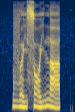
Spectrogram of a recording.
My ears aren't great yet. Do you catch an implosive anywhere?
no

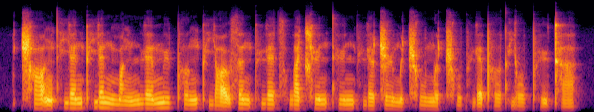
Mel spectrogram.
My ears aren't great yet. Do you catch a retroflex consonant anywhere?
yes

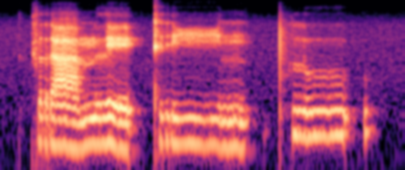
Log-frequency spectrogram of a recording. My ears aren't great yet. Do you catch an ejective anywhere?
no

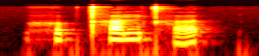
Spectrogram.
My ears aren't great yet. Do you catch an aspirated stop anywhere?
yes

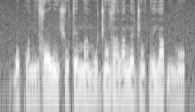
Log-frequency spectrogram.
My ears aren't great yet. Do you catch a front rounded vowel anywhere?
no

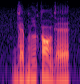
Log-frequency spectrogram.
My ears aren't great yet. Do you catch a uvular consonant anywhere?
no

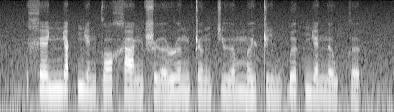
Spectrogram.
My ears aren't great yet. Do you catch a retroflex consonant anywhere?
yes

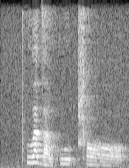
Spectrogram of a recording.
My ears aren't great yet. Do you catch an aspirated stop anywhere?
yes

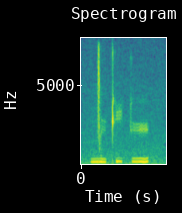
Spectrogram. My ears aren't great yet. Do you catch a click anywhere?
yes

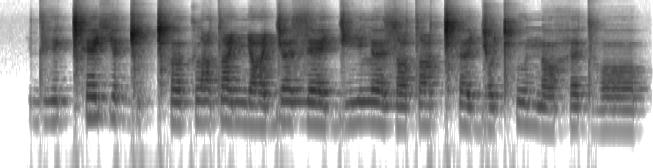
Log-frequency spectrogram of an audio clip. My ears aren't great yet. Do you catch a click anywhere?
yes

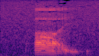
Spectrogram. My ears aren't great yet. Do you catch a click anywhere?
no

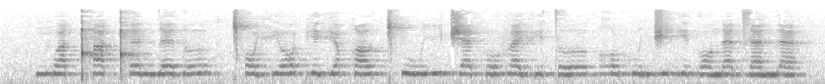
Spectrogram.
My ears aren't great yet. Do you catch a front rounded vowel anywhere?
no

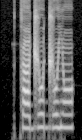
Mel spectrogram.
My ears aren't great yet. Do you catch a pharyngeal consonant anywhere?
no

